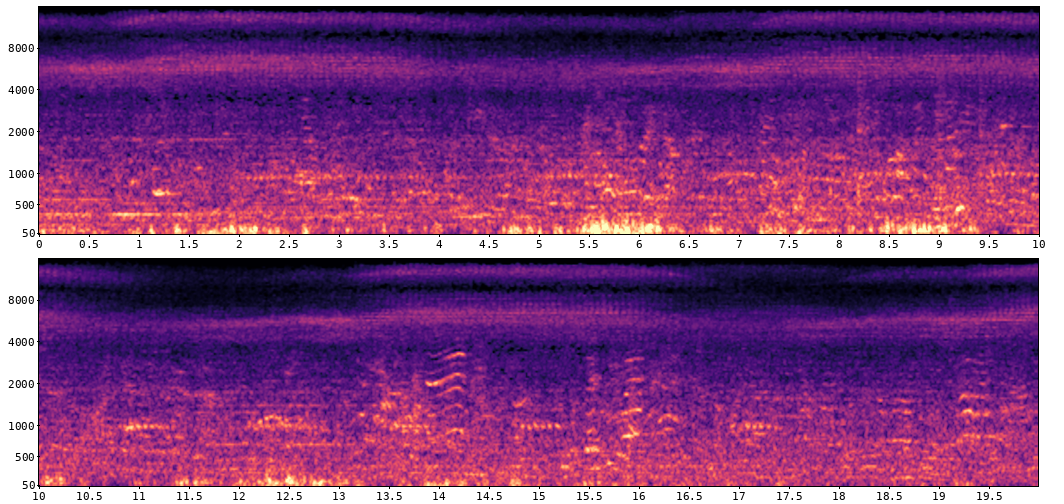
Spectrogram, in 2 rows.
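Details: Kaempfer cicadas sing at Valas camping area one in Namasia, Kaohsiung, on 26 May 2018 at 16:56, recorded on a Canon PowerShot. A continuous high shrill drone swells and fades every few seconds, with low rumbling and occasional faint chirps beneath.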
